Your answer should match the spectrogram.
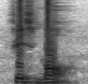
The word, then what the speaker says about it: FSBO: side the for cell by owner so fsbo pronounced as um fist ball it's used mainly overseas are not so much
